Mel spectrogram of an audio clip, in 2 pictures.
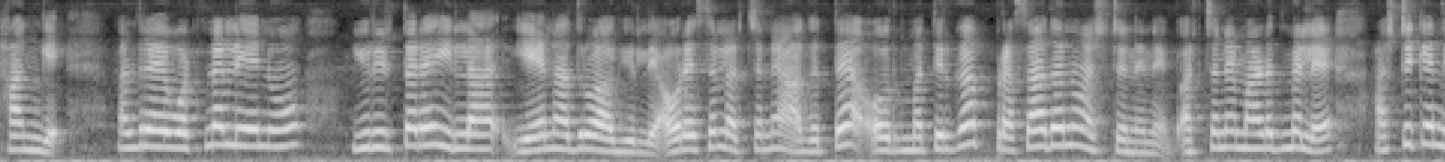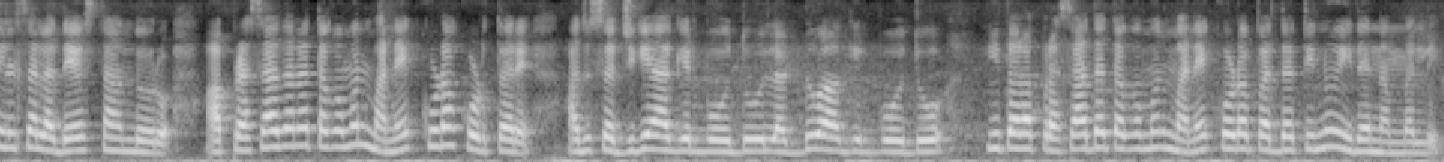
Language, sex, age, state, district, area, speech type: Kannada, female, 18-30, Karnataka, Tumkur, urban, spontaneous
